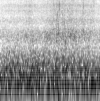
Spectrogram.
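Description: Steady outdoor seashore ambience: wind rumbling on the microphone over the wash of surf, with no distinct events.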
